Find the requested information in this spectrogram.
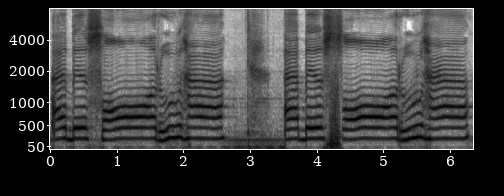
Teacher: أبصارها میں با ساکن ہے، قلقلہ کیجئے. اب صاد موٹا بھی کرنا ہے، سیٹی کی بھی آواز ہوگی، 2 حرکت لمبا بھی کرنا ہے کیونکہ کھڑا زبر ہے اس کے پر.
